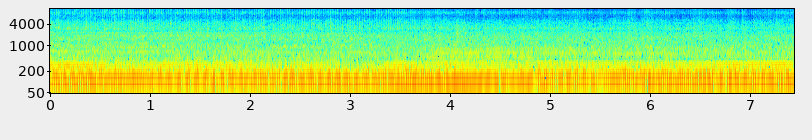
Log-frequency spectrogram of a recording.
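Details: 1955 Massey Ferguson MF65 tractor, in family 30+ years, restarted after sitting a couple years; carb cleaned, Marvel Schebler carb may need slight dialing in. Steady, even low thrum, smooth idle with slight mid swell; normal running.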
